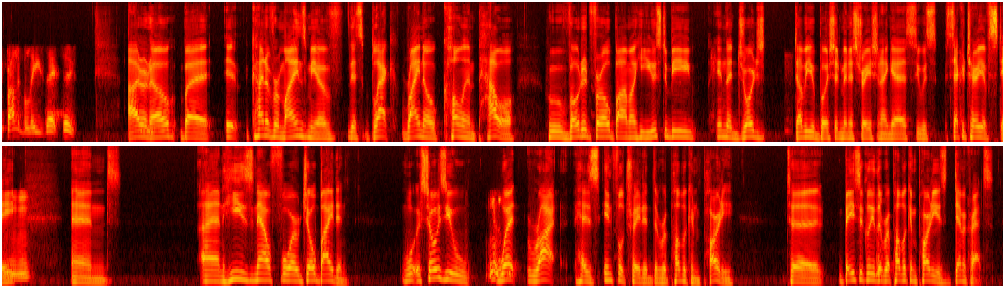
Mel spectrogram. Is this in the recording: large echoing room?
no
